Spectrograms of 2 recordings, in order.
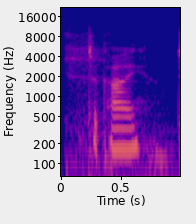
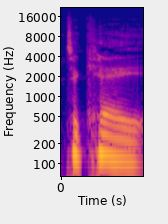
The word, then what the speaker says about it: Takei: Takei is correct. Takai, I think, means expensive. Huh. – That's uh, according to him. – That's what he said. – Oh, okay. Well, I'll, I'll take it from his words.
